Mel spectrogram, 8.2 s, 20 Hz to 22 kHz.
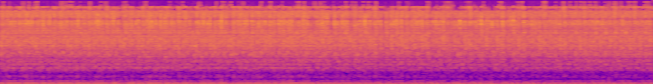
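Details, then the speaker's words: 1989 Ford Escort MK4, cold start after almost a year unused: steady smooth idle, no misses or knocks, no choke needed. "and incredibly as you can see he ran no choke needed just idle perfectly and it hasn't been started in almost a year"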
